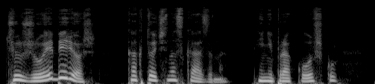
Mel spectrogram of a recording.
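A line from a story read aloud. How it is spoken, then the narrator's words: Thoughtful. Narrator (Russian): повторила задумчиво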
